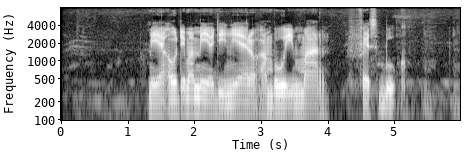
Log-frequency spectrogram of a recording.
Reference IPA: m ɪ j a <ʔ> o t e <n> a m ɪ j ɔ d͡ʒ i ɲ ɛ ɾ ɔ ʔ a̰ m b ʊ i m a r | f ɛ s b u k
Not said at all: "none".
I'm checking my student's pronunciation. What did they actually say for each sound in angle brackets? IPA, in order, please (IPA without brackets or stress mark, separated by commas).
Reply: ʔ, m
